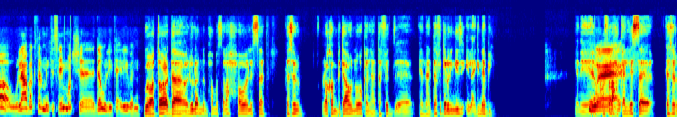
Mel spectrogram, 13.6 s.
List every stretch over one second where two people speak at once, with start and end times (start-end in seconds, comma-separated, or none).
none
